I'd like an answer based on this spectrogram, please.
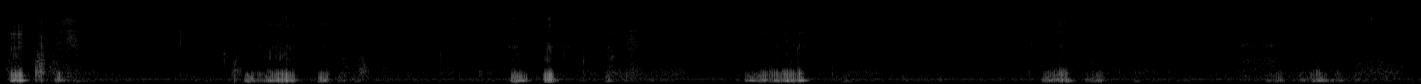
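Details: A dog snoring in a small room: low, rasping breaths come in bursts about every two to three seconds, each a rough rumble followed by a quiet pause, over a faint steady background hum.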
